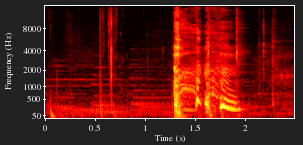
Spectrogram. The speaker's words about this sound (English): I just coughed into the camera.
